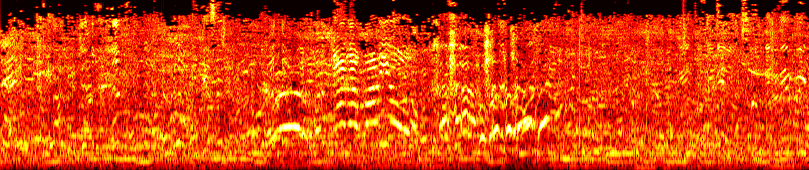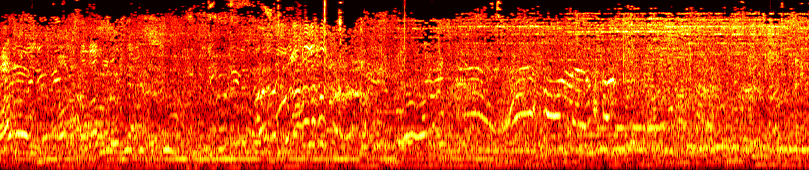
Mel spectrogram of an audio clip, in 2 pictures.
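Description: Overlapping chatter of many young people's voices, with music playing behind them with steady held notes.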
